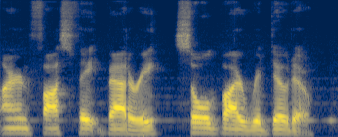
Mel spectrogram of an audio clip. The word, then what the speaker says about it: Redodo: phosphate battery sold by redodo or they say it's pronounced redodio not sure how they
